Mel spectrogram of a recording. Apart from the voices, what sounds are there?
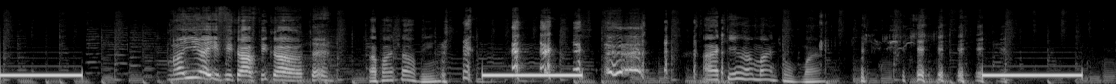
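phone call ringing tone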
